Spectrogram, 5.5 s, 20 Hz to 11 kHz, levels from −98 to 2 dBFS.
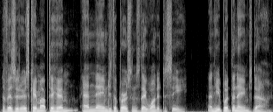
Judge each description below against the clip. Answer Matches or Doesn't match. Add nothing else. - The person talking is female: Doesn't match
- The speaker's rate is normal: Doesn't match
